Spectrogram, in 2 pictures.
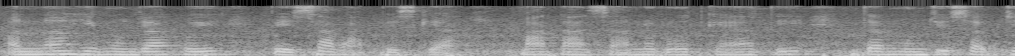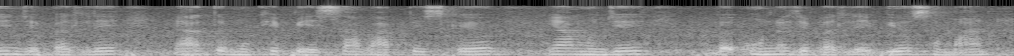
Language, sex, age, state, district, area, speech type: Sindhi, female, 60+, Uttar Pradesh, Lucknow, rural, spontaneous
